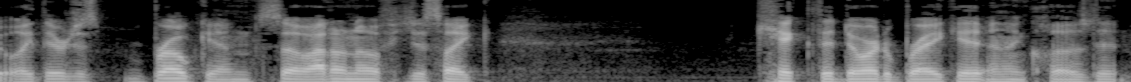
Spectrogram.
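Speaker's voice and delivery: ordinary talk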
